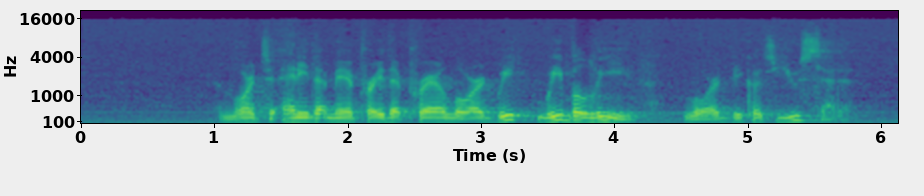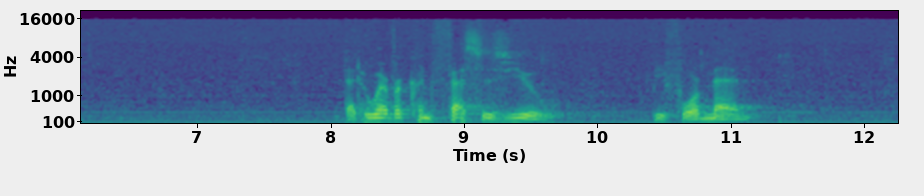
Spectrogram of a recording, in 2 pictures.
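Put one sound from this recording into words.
A middle-aged man speaks calmly and slowly through a microphone, with pauses.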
